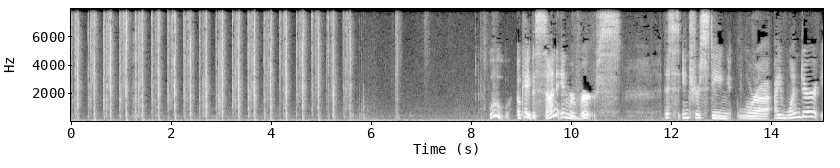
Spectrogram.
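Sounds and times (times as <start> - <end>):
tarot cards being shuffled: 0.0 - 7.2
speech: 8.9 - 10.7, 11.9 - 15.0.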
